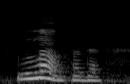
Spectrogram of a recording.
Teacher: proparoxítona ela é a antepenúltima sílaba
